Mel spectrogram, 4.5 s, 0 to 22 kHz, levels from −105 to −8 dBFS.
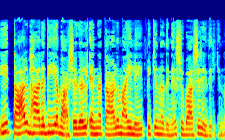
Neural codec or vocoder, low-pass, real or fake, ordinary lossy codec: none; 14.4 kHz; real; AAC, 32 kbps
